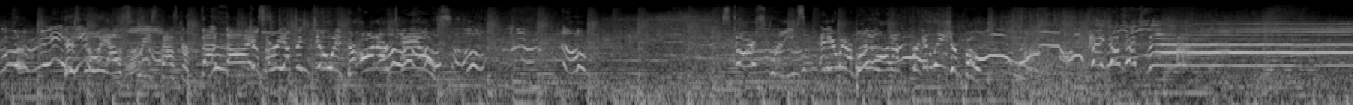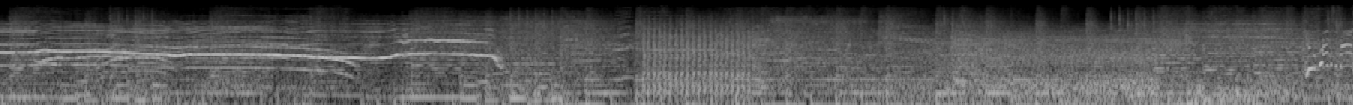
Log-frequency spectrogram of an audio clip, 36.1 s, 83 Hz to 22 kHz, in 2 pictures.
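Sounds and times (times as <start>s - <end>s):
dramatic action soundtrack: 0.0s - 36.0s.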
